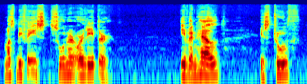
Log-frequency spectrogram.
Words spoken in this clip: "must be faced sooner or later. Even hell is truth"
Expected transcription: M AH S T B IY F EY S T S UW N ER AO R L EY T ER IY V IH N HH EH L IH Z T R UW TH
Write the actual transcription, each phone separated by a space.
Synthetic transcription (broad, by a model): M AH S T B IY F EY S T S UW N ER AO R L EY T ER IY V IH N HH EH L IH S T R UW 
